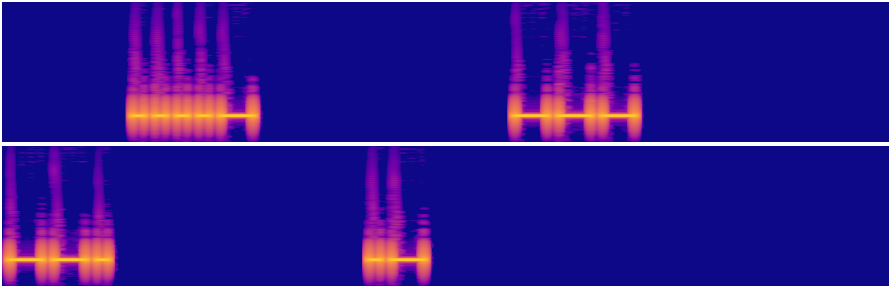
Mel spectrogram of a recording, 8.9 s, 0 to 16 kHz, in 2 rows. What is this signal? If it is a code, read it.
Morse code, heard as a keyed tone, about 22 wpm, spaced as for 6 wpm, 700 Hz. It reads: 4OGA
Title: USA Call Signs - 5 Characters - 8x Character Spacing - 22wpm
